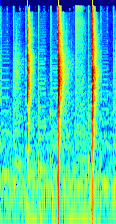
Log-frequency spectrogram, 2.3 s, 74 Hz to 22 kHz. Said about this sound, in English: He clapped his hands 3 or 4 times.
